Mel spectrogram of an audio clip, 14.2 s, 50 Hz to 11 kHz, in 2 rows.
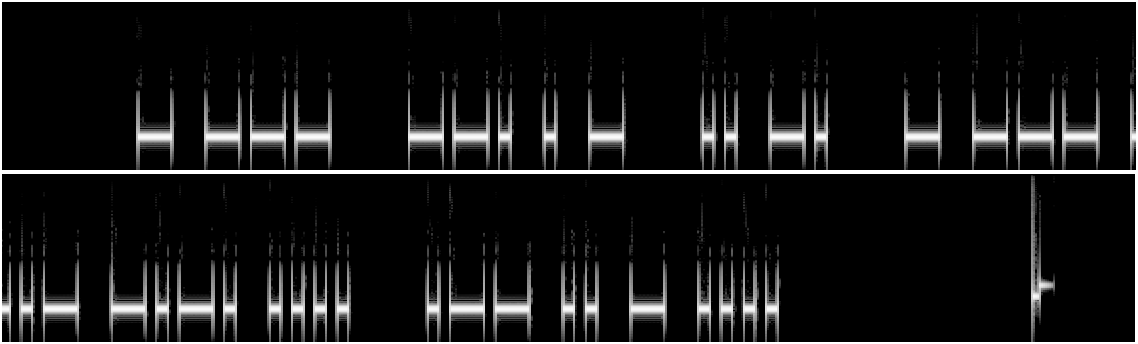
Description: Morse code, heard as a keyed tone, about 17 wpm, 700 Hz. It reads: TO GET IN TOUCH WITH
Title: Sets of 5 Words Encore2 17wpm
